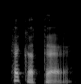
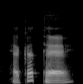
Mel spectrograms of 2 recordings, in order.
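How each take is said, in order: First: It has a classical Latin pronunciation. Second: It has an ancient Greek pronunciation. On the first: "in classical Latin" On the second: "we take"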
